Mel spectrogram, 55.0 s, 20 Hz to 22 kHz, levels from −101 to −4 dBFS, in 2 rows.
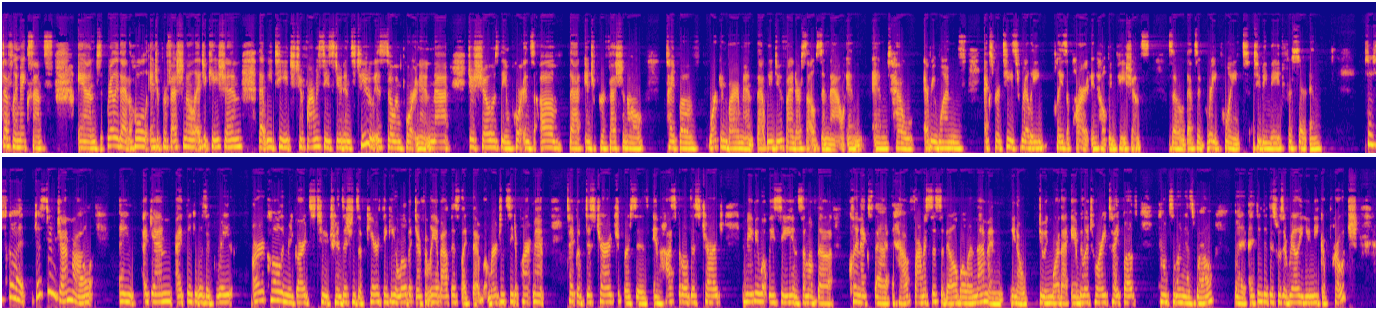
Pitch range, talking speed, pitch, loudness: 155-190 Hz, 150 wpm, 170 Hz, -15 LUFS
